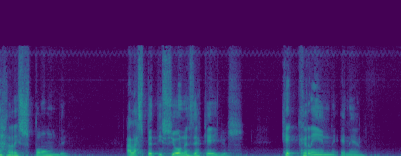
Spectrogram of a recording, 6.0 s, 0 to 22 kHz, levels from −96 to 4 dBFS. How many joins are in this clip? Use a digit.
0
